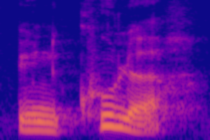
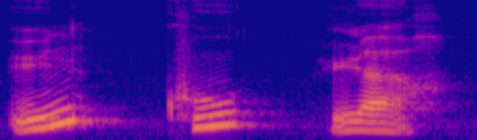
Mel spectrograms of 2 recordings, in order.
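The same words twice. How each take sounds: First: Said in the usual way. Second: Drawn out slowly for the learner; slow repeat-after-me. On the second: Shown as a demonstration. Teacher modelling slowly for students to repeat. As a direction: stretch every sound so they can copy. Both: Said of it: "Repita comigo".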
